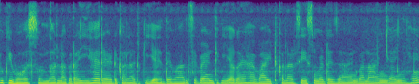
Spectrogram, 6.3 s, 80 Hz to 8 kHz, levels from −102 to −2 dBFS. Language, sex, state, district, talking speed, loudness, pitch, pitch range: Hindi, female, Uttar Pradesh, Etah, 230 wpm, -16 LUFS, 190 Hz, 185-190 Hz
